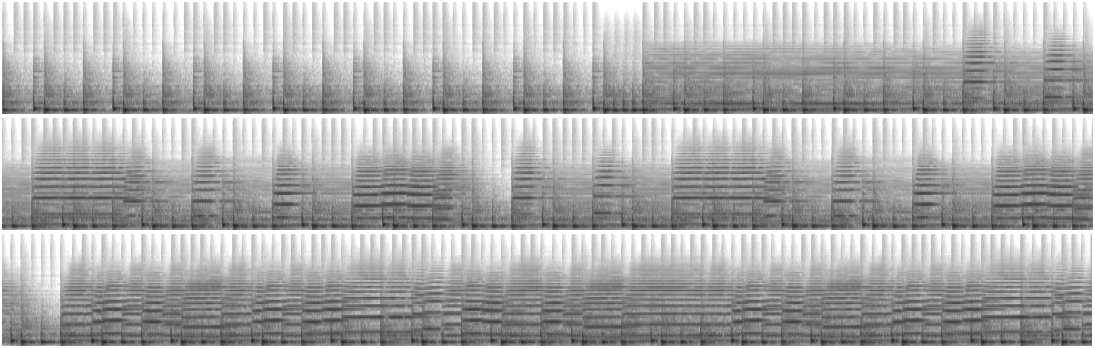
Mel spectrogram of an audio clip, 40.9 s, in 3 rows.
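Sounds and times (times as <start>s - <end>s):
samba music: 0.0s - 40.9s
trumpet: 8.0s - 40.9s.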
